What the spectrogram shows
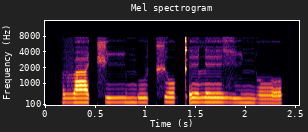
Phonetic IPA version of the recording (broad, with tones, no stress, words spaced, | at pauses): βa˨t͡ʃiː˨mu˨ t͡ʃo˦ kʼe˦leː˦ ɣi˨ɲoː˨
